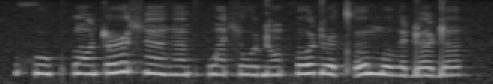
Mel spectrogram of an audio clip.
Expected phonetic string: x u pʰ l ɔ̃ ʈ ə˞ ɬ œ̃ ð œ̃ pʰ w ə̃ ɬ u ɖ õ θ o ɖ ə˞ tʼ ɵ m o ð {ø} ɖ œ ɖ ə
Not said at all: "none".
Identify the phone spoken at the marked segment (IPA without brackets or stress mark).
ə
